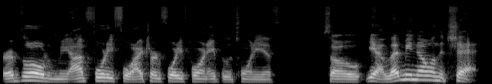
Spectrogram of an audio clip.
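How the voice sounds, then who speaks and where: A man in his forties with a Southern US accent, co-hosting a live podcast in relaxed, rambling casual chat with many filler ums. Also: medium pitch, fast talker, no echo. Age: 40s. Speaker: podcast co-host.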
